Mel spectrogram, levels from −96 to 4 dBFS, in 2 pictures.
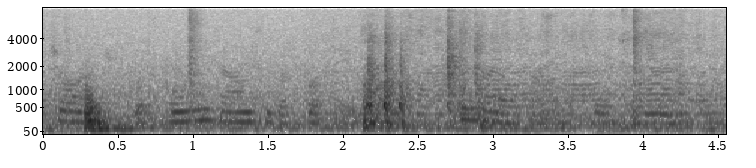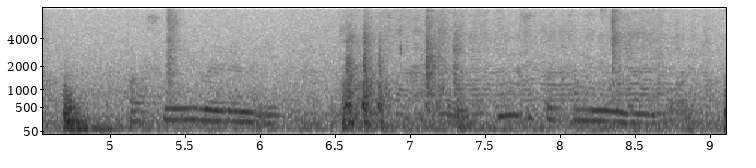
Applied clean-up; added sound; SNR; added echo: none; Buzz; -4 dB; none.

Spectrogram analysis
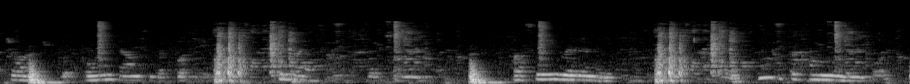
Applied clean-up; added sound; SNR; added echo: classical method log-MMSE.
